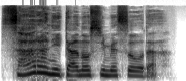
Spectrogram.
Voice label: growth, jp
